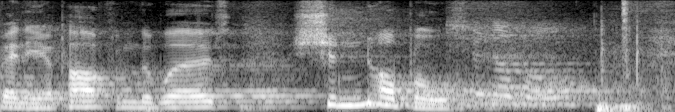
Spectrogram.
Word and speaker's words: Chernobyl: It's not Chernobyl, it's Chernobyl.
